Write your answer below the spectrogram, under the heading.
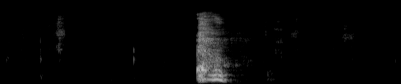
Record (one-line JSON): {"cough_length": "4.0 s", "cough_amplitude": 15304, "cough_signal_mean_std_ratio": 0.22, "survey_phase": "beta (2021-08-13 to 2022-03-07)", "age": "45-64", "gender": "Female", "wearing_mask": "No", "symptom_fatigue": true, "smoker_status": "Never smoked", "respiratory_condition_asthma": false, "respiratory_condition_other": false, "recruitment_source": "REACT", "submission_delay": "1 day", "covid_test_result": "Negative", "covid_test_method": "RT-qPCR", "influenza_a_test_result": "Negative", "influenza_b_test_result": "Negative"}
